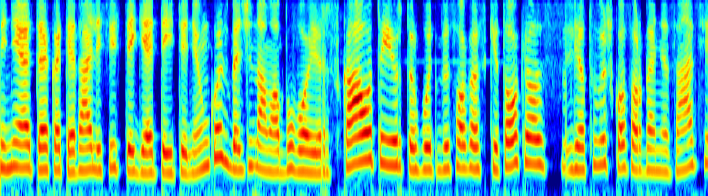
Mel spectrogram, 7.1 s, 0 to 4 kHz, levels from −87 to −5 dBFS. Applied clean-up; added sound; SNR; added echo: neural separator model SepFormer WHAM!.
